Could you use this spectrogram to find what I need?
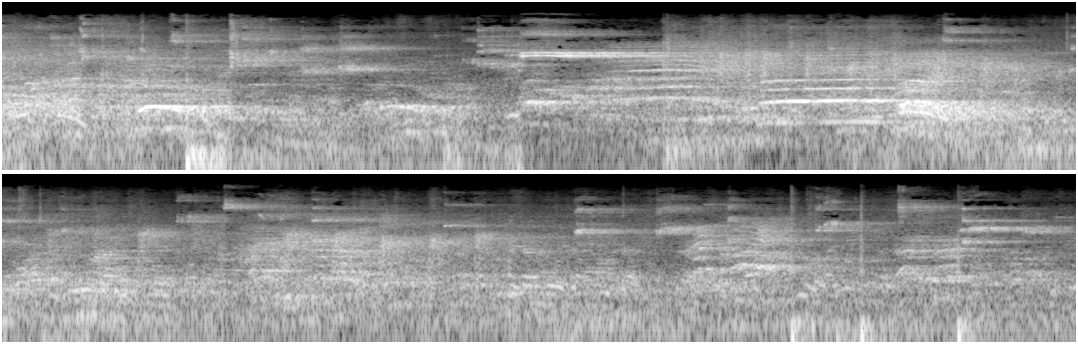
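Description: A ball thuds as players hit it.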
